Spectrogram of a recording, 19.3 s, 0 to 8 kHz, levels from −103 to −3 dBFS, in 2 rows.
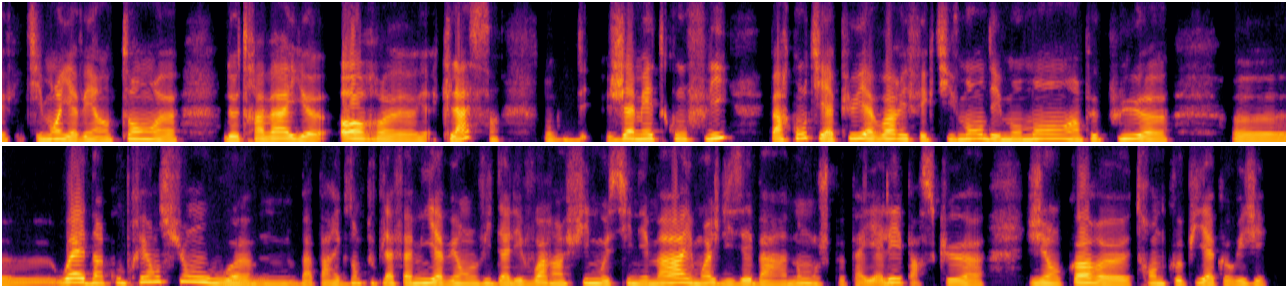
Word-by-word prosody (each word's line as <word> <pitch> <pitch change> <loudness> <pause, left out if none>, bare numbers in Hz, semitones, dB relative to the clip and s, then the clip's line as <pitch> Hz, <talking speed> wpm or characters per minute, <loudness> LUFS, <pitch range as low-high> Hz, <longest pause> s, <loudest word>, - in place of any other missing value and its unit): effectivement 190 +5 -2
il 220 - +4
y 185 - +2
avait 180 +1 -1
un 170 0 -1
temps, 215 +1 +1
heu, 170 -1 -1 0.4
de 190 - +3
travail 200 -1 +3 0.2
hors, 210 -2 +6
heu, 175 -1 -1
classe 195 +11 +1 0.4
donc 175 0 -7
des 180 +1 -11
jamais 220 +4 +4
de 225 - -11
conflit. 230 +7 0 0.3
Par - - +2
contre, 265 -1 -2
il - - +6
y - - +6
a 185 - +4
pu 245 +7 -1
y 250 - +7
avoir 225 +2 +4
effectivement 210 +2 -1
des 210 -3 +1
moments 220 +5 0
un 190 - 0
peu 205 +1 -4
plus, 230 +2 +1
heu 185 -2 +1 0.5
heu, 170 - -3
ouais 245 +2 +5
d'incompréhension 275 +8 -2
où, 210 -6 +1
hem, 180 -1 -3
bah, 180 - -6
par - - -6
exemple 210 +5 -6
toute 205 - -12
la - - 0
famille 200 +3 +2
avait 190 -1 +1
envie 185 0 -2
d'aller 185 0 -1
voir 205 +3 -1
un 185 - -1
film 215 +1 -1
au 190 - +1
cinéma 195 +5 +2
et - - 0
moi 200 +2 0
je 205 - -3
disais: 180 +3 -1
«Bah 170 -3 -4
non 195 +2 -3
je 160 - -15
peux 170 - -14
pas 90 - -9
y 90 - -2
aller 230 +1 0
parce - - -11
que, 205 - -6 0.2
heu, - - -9 0.4
j'ai 190 0 +1
encore, 215 +4 +3
heu, 180 -1 +2
30 195 -1 -3
copies 190 +3 -3
à 185 - +2
corriger». 180 -2 -6
195 Hz, 225 wpm, -19 LUFS, 180-220 Hz, 0.5 s, y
